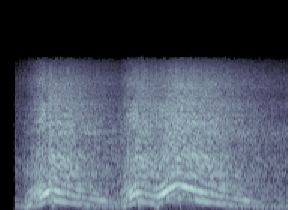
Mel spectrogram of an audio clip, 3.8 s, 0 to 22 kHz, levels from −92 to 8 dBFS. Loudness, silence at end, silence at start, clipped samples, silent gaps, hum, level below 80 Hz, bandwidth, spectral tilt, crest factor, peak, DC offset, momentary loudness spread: -17 LUFS; 0 s; 0.2 s; under 0.1%; none; none; -44 dBFS; 7.2 kHz; -2.5 dB/octave; 16 dB; -2 dBFS; under 0.1%; 14 LU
